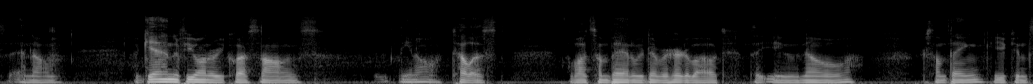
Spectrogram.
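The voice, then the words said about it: Affected, somewhat sultry-sounding voice. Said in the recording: “sorry about my voice,... but it is kind of sultry”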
